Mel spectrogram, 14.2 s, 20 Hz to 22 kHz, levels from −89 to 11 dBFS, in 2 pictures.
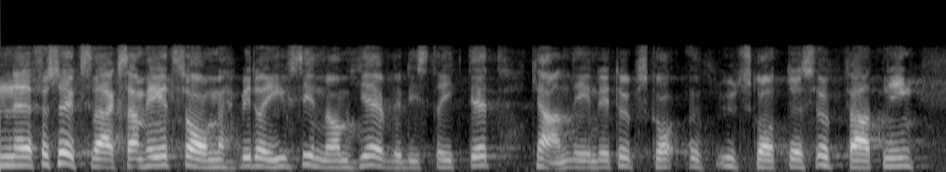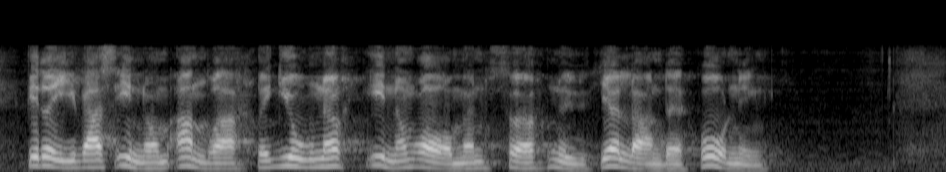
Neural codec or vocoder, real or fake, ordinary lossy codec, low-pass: codec, 24 kHz, 6 kbps, HILCodec; fake; none; 7.2 kHz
